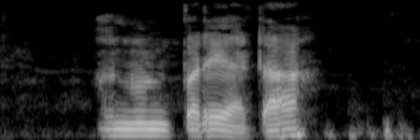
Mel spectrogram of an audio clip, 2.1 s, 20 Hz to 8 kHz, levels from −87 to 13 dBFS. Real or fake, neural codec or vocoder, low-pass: fake; vocoder, 44.1 kHz, 80 mel bands, Vocos; 7.2 kHz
